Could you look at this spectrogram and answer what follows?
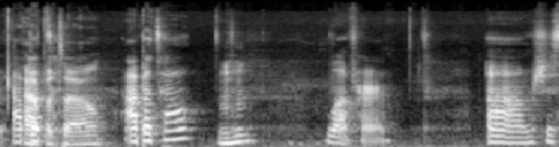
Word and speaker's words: Apatow: Apatow.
